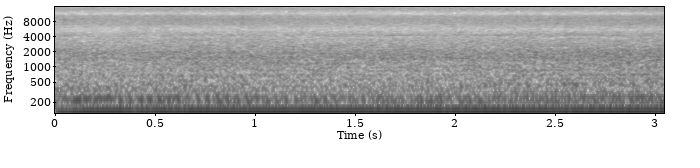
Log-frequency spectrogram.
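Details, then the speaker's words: 1991 Chevy S10 with leaking automatic transmission, Lucas Stop Slip being tried: loud steady engine drone held at one high pitch while driving, no shift heard; won't upshift from third into fourth/overdrive. "still think it's in third right there it's not wanting to ship it dropping a third gear fourth it's not one to drop in the fourth gear at all"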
